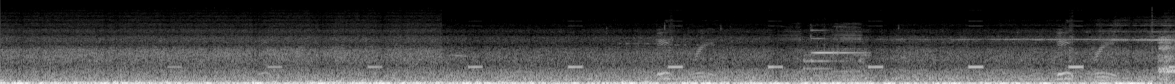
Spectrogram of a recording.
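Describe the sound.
A loud, steady roar of airplane engines as heard from inside the cabin, with a faint beep repeating about once per second and muffled voices briefly surfacing through the drone.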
